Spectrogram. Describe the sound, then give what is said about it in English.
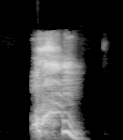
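A single rough throat clearing merges into a short cough from a person with a common cold, lasting well under a second, with no one speaking. “So I may be coughing and blowing my nose through this interview.”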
